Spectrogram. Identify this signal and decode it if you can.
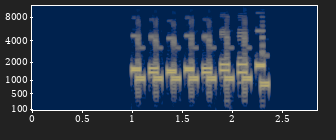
Multi-frequency trunk signalling (R2, with the far end's replies), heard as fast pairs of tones, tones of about 90 ms. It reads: 32132870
